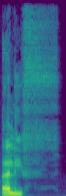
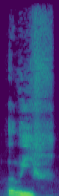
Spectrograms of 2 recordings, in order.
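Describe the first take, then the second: First: Alif loud and clear with an open a, aa-lif; correct pronunciation. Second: Alif with a weak, swallowed first vowel, uh-lif; wrong pronunciation. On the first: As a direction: model the correct Alif firmly. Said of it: "but the correct pronunciation is". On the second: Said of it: "You'll hear some people say Alif". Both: Shown as a demonstration.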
